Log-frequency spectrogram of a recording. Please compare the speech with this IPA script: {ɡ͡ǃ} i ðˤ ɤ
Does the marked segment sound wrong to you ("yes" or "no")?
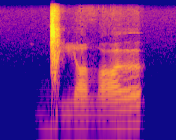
yes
